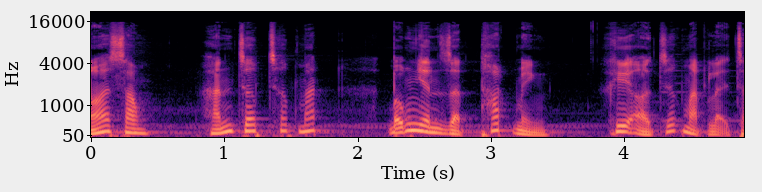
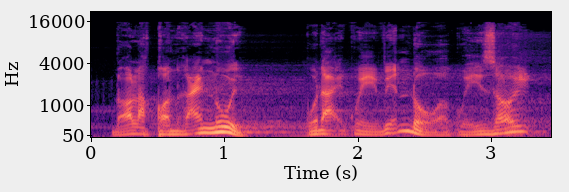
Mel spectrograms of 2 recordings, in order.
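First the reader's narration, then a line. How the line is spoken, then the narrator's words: Hurried low voice. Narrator (Vietnamese): Hắn vội hạ giọng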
